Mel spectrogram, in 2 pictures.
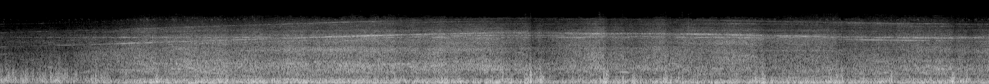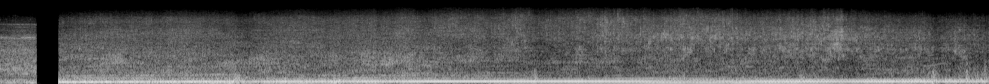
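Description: Piston-engined World War II fighters running on the runway: loud engine and propeller noise with a whine rising over the first few seconds. After a sudden break about halfway, an engine runs with a steady deep drone.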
